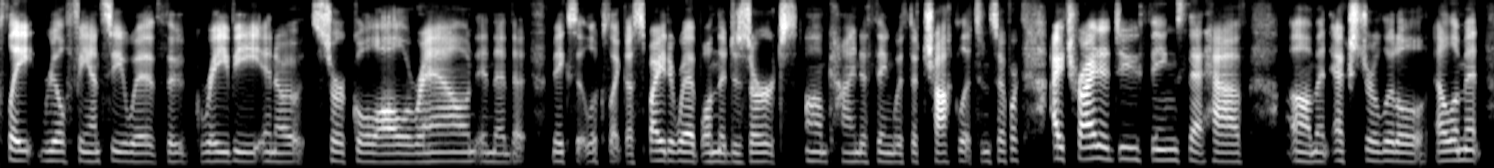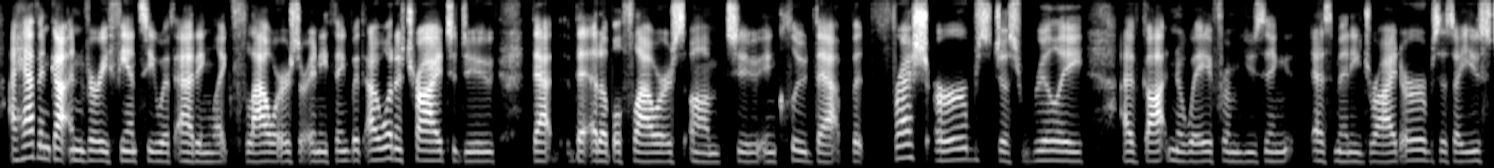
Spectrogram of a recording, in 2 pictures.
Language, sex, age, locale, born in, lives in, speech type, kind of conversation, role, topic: English, female, 55-59, en-US, United States, United States, conversation, unstructured, none, What small rituals and finishing touches make your home-cooked meals feel special?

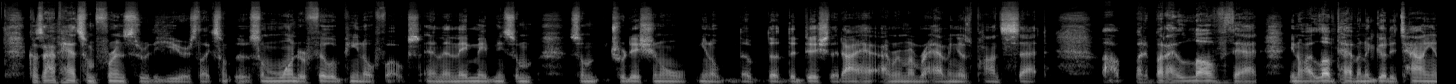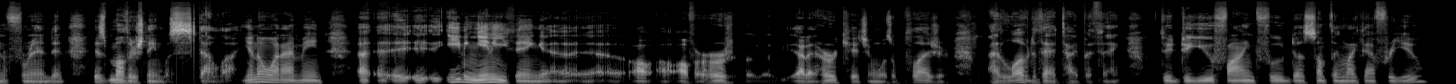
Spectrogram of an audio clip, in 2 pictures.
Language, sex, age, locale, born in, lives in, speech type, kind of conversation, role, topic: English, male, 55-59, en-US, United States, United States, conversation, podcast, host, How does food bring people together?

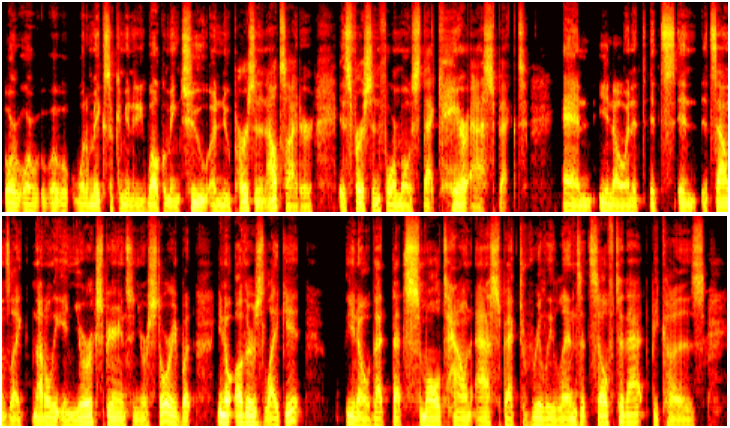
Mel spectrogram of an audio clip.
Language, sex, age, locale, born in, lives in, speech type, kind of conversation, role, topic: English, male, 35-39, en-US, United States, United States, conversation, podcast, host, What helps people feel included and comfortable when joining a new community?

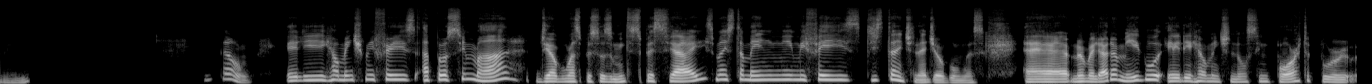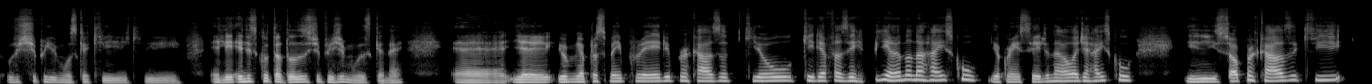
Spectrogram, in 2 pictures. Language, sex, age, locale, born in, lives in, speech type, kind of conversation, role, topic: Portuguese, male, 20-24, pt-BR, Brazil, United States, conversation, podcast, guest, Como surgiu o seu gosto musical?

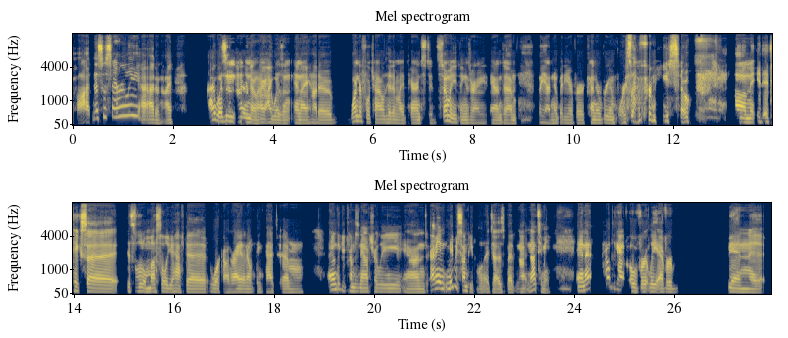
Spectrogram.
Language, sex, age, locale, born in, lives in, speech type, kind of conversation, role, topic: English, female, 55-59, en-US, United States, United States, conversation, advice, user, How can I set and maintain healthy boundaries without feeling guilty?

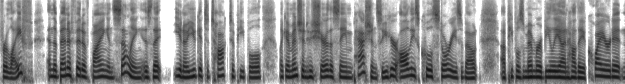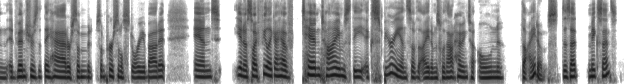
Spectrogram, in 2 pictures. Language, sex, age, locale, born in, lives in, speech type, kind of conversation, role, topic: English, female, 40-44, en-US, United States, United States, conversation, unstructured, none, How has your idea of home changed since childhood, and what has shaped it?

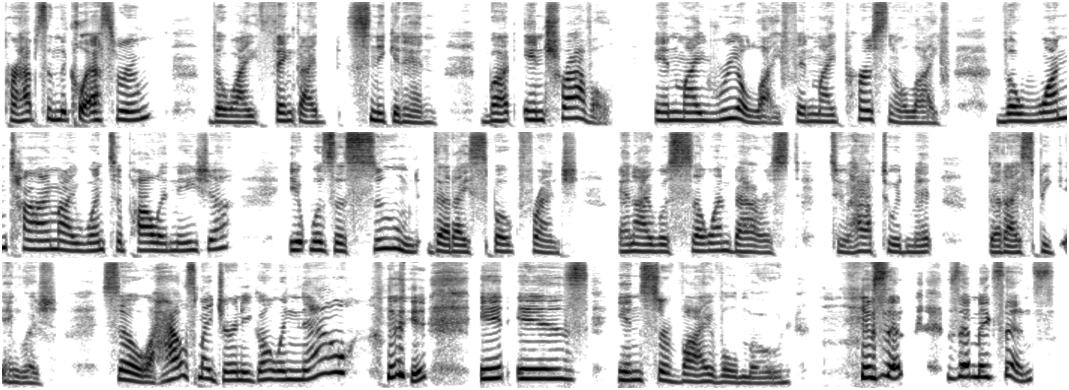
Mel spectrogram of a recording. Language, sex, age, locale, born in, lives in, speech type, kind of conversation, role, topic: English, female, 70-74, en-US, United States, United States, conversation, unstructured, none, What skill are you learning right now, what inspired you to start, and how is it going so far?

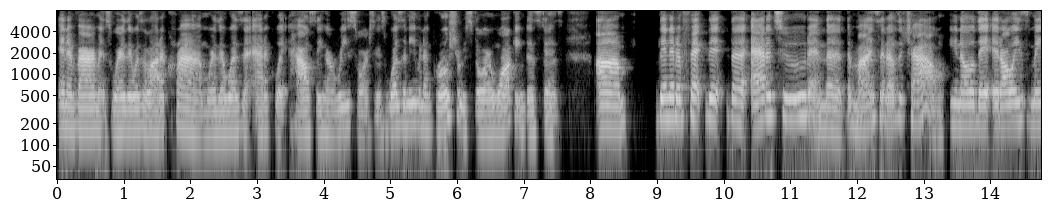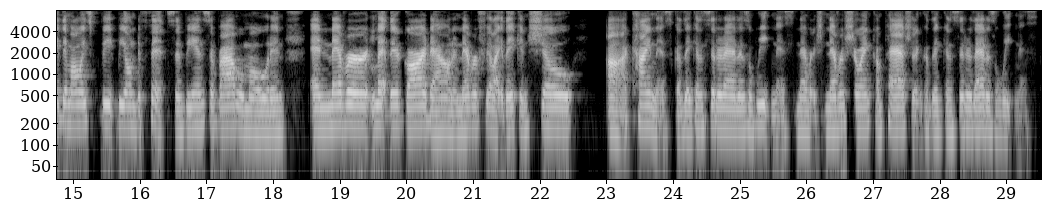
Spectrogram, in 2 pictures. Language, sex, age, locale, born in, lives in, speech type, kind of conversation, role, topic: English, female, 50-54, en-US, United States, United States, conversation, unstructured, none, What was the biggest surprise you encountered in your first job?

